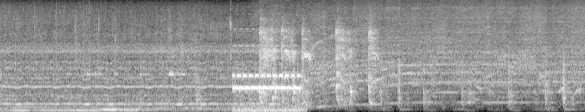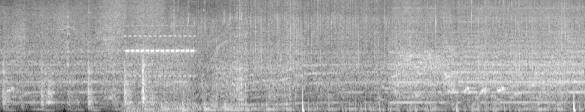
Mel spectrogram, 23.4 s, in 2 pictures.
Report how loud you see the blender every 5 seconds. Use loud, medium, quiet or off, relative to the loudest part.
medium, medium, medium, medium, loud.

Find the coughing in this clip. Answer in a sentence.
The coughing can be heard from 5.2 to 7.7 s.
